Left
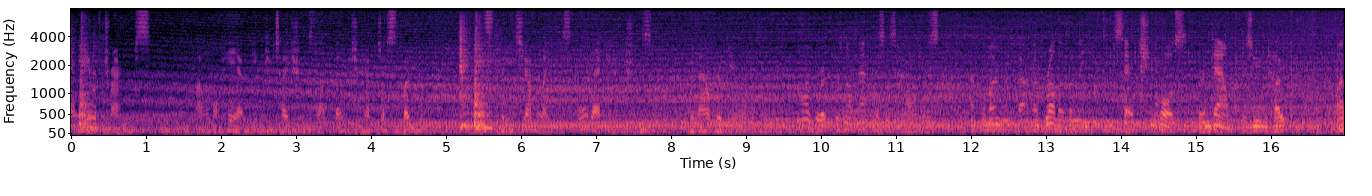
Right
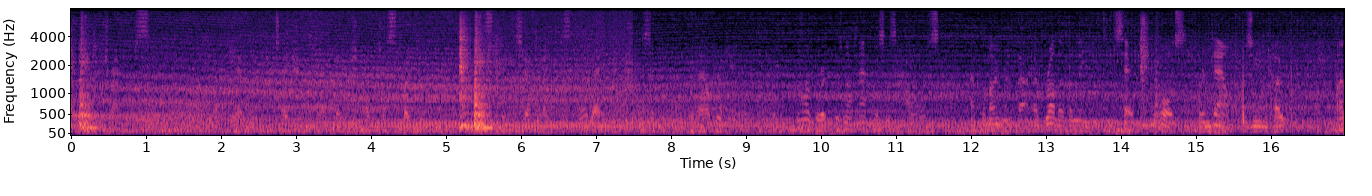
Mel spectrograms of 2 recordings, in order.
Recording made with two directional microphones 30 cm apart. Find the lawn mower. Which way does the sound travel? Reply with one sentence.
In this clip you hear the lawn mower travel towards the left.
